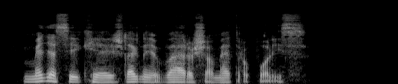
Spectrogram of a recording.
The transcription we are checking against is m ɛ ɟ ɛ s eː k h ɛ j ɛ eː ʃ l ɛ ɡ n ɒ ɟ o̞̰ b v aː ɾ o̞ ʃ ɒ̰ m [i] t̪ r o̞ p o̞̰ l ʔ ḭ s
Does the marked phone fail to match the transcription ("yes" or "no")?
yes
